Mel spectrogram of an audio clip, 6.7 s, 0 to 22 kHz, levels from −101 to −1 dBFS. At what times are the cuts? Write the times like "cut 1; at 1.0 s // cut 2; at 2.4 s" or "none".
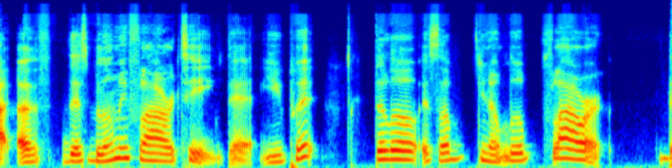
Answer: cut 1; at 4.7 s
